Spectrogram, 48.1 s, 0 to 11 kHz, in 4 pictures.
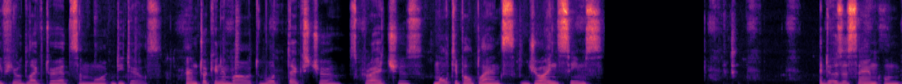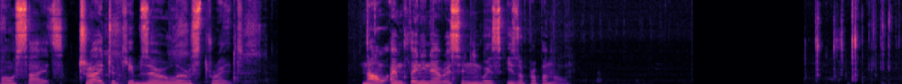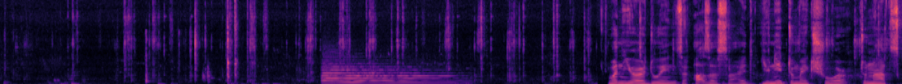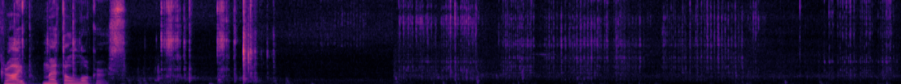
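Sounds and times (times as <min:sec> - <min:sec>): ringing chime-like tone: 0:28.4 - 0:30.4
small irregular ticks: 0:40.4 - 0:48.0.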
